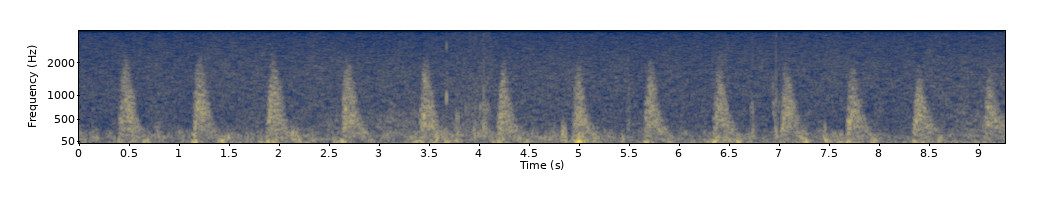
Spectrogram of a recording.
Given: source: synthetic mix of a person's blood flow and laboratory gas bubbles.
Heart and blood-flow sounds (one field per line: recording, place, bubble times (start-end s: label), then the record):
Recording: Doppler ultrasound of blood flow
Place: subclavian vein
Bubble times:
3.62-4.12 s: bubbles
6.71-6.79 s: bubbles
6.92-7.01 s: bubbles
From the record:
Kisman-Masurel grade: 221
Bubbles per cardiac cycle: several, 3 to 8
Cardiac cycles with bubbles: 10 to 50%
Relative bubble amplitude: barely perceptible (0.100 to 0.250)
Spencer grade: 2 (many but less than half of the cardiac periods contain bubble signals, singularly or in groups)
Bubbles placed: anywhere in the cardiac cycle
